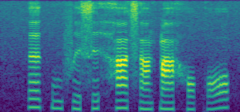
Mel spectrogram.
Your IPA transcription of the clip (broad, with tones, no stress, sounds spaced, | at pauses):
ɛ˧ k͡p u˨ f e˨ s e˨˦ h ã˧ s ã˨ k͡p ã˨ h ɔ˨ k ɔ˨˦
